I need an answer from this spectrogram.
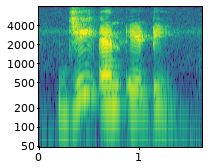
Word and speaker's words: gnat: gnat में जी silent है, चाहे लिखा हुआ है, पर वो ना से स्टार्ट हो रहा है, तो this is also not alliteration.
